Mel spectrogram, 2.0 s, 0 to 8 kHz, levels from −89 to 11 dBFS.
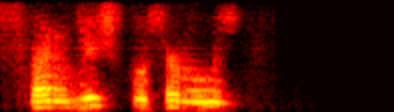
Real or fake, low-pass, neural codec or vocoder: fake; 7.2 kHz; codec, 44.1 kHz, 0.9 kbps, DAC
